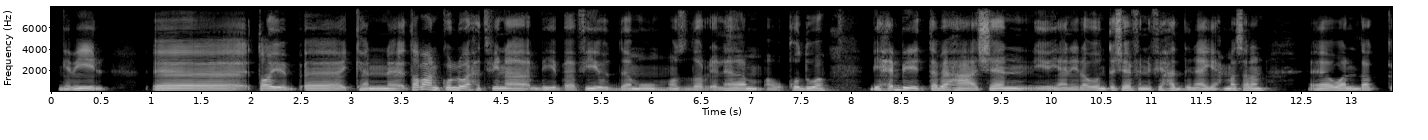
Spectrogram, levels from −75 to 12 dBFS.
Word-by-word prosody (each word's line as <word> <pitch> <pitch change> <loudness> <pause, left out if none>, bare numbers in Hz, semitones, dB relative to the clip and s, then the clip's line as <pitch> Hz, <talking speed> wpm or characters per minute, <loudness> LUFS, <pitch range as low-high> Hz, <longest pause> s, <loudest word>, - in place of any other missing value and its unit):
جميل. 135 +3 0 0.4
آآ 135 -1 +2
طيب 145 -5 +1
آآ 135 -1 +1
كان 130 +1 +1
طبعًا 190 0 +1
كل 175 +2 +2
واحد 160 -4 -1
فينا 140 -3 0
بيبقى 120 -1 -3
فيه 135 -1 +2
قدّامه 125 +2 0
مصدر 120 -2 -4
إلهام 130 0 +1
أو - - -7
قدوة 140 +1 +1 0.4
بيحب 160 +6 0
يتّبعها 150 -1 +1
عشان 140 +2 +2
ي - - -2
يعني 115 -1 -2
لو 115 +1 -1
أنت 130 0 +1
شايف 140 +1 0
إن 120 - +1
في 140 +3 -4
حد 130 -3 -2
ناجح 125 +1 -1
مثلًا 135 +1 +1 0.5
آآ 130 +2 +1
والدك، 130 -1 +1
135 Hz, 140 wpm, -19 LUFS, 125-140 Hz, 0.5 s, آآ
